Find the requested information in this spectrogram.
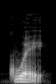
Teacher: it's almost like it has an ooh in the middle of the sound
